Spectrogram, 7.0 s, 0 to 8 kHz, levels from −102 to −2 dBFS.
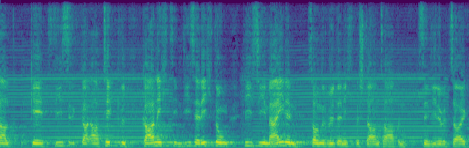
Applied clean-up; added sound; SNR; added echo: none; Bowed string instrument; 18 dB; reverberation time 0.6 s.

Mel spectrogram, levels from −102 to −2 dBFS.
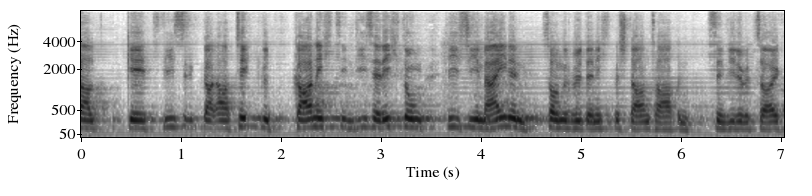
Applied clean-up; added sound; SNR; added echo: neural separator model SepFormer DNS4.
